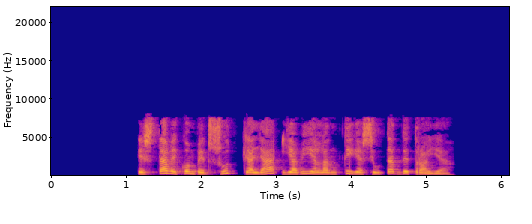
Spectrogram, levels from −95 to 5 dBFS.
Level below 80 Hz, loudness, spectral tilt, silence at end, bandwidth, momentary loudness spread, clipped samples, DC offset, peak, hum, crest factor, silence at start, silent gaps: -64 dBFS; -20 LUFS; -2.5 dB/octave; 0.75 s; 8 kHz; 6 LU; under 0.1%; under 0.1%; -2 dBFS; none; 20 dB; 1.15 s; 2.50-2.56 s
